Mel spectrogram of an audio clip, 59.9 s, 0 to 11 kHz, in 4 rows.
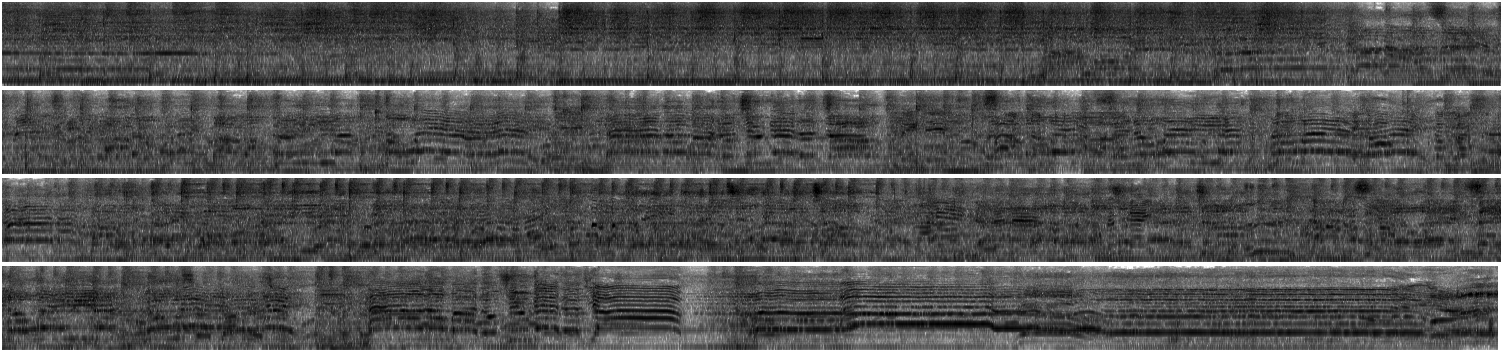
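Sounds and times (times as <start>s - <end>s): drum kit with crashing cymbals: 0.0s - 28.6s, 29.4s - 50.4s
distorted electric guitars: 0.0s - 54.8s, 55.8s - 59.9s
bass guitar: 0.0s - 59.9s
rock music: 0.0s - 59.9s
young women singing along: 10.0s - 59.9s.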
